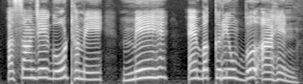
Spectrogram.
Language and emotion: Sindhi, neutral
